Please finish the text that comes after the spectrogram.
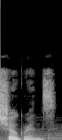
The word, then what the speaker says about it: Sjögren's: Most people have heard of autoimmune diseases like rheumatoid arthritis or lupus, but Shogun's syndrome, pronounced Shoggrins, is just as prevalent, yet remains widely misunderstood and frequently misdiagnosed.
